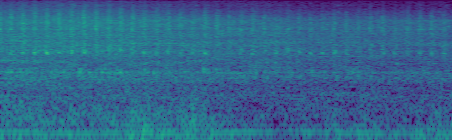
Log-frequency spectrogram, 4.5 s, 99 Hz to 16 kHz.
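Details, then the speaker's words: 1984 or 1985 Volvo 240 GL, B23 2.3-litre four-cylinder, about 140,000 miles, untouched: smooth, even idle with a steady low hum and the characteristic airy fan whoosh, no knocking; sounds normal, needs only an oil and filter change. "They're very characteristic with their fan noise. Yes. You hear them come down the street. Yes. It's a bloody 240 because of the fan noise."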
